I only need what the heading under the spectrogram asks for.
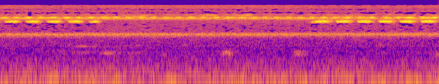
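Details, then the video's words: Night crickets in the countryside give quick, regular pulsed chirps, a short burst then a pause before another run, set against a constant shrill background hum and a steady lower whine, plus faint low noise. "Listening to Cricket Sound Natural meditation music"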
